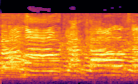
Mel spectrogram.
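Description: Boys' voices singing a sahur wake-up chant together, held pitched notes without drum strikes.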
